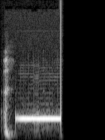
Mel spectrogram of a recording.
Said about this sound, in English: the person whom you're trying to reach is currently unavailable. Please leave a message after the beep.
